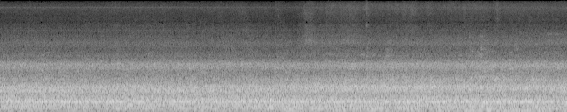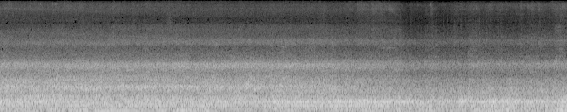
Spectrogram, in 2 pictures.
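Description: A train rumbles and hums steadily as it rolls along the track.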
